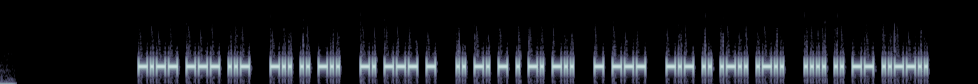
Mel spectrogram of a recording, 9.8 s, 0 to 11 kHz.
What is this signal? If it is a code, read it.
Morse code, heard as a keyed tone, about 40 wpm, 700 Hz. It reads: YOU DID NOT INTEND TO KILL HIM?
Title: Sentences from Top 1600 Words 40wpm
